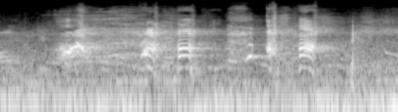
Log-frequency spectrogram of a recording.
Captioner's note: screams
